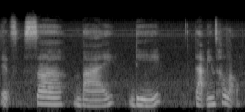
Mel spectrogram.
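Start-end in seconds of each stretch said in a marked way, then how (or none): 0.5-3.2 slow, syllable by syllable sabai di; slower for learners. Shown as a demonstration. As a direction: say "sabai" and "di" apart so the tones are heard. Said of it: "say it a little bit slower".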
